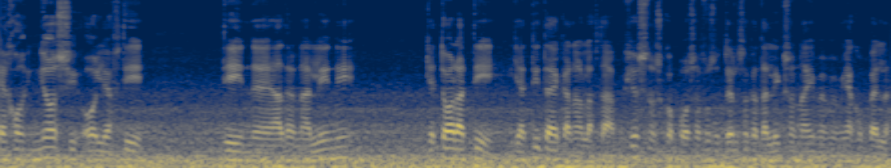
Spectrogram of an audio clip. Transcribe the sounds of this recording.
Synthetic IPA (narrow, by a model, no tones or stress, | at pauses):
e̞xo̞ɲo̞siʔo̞liɐft̪i | t̪inɐðɾenɐlini | ce̞t̪o̞ɾɐt̪iʝɐt̪it̪ɐe̞kɐno̞lɐːft̪ɐpço̞sineo̞sko̞po̞sɐft̪ost̪o̞t̪e̞losθɐkɐt̪ɐlikso̞nɐime̞me̞mɲɐko̞pe̞lɐ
